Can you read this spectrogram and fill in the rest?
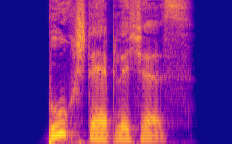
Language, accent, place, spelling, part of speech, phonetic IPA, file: German, Germany, Berlin, buchstäbliches, adjective, [ˈbuːxˌʃtɛːplɪçəs], De-buchstäbliches.ogg
- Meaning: strong/mixed nominative/accusative neuter singular of buchstäblich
